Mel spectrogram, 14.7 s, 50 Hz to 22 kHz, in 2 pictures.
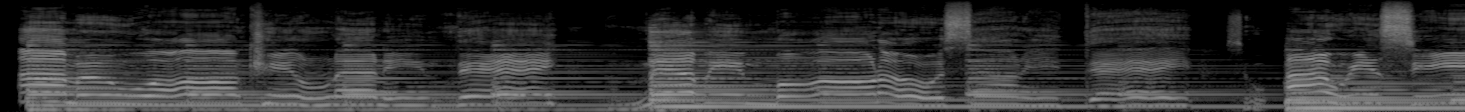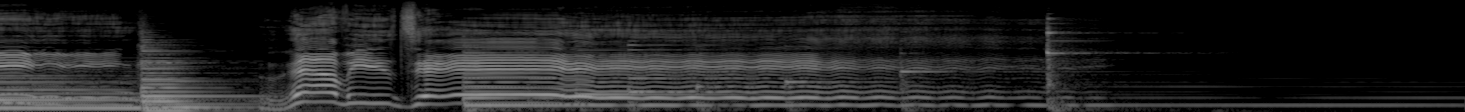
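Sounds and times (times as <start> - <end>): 
piano in dual mono mix: 0.0 - 14.6.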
